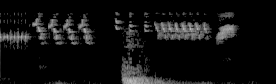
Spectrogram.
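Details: European goldfinch singing to a female for mating: rapid high twittering phrases and buzzy trills, a short sparkling burst, a brief pause, then a longer bright trill and a final high note, with a low thump mid-way.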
